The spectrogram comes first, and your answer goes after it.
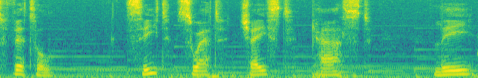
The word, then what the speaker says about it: victual: Though the difference seems little, we say actual, but victual.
